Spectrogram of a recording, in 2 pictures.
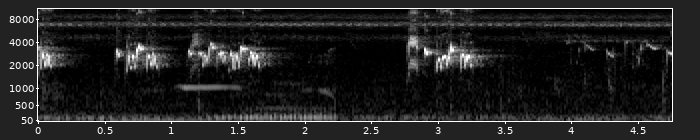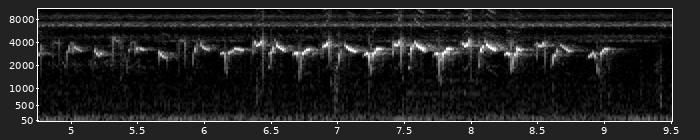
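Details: Longer sequence from a bird whose filler song is meant to keep rivals away: early scratchy chirps, then a fast chattering string of short high notes repeated rapidly for several seconds.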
